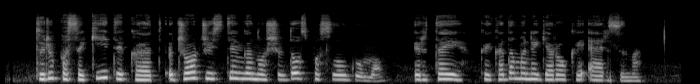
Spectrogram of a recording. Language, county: Lithuanian, Marijampolė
